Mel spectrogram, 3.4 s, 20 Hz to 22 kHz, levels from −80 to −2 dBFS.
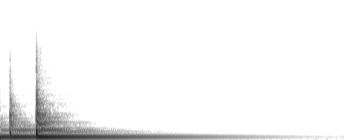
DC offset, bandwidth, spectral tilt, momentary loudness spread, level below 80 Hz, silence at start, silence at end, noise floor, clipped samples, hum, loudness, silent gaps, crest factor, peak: under 0.1%; 4.2 kHz; -11 dB/octave; 23 LU; -54 dBFS; 0 s; 1.65 s; -72 dBFS; under 0.1%; none; -22 LUFS; none; 24 dB; -2 dBFS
